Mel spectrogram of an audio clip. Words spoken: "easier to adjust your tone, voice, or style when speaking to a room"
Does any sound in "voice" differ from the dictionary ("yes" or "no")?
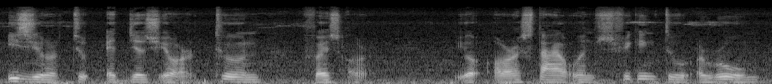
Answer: yes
